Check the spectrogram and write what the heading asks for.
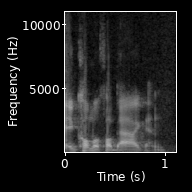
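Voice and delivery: proud Western Norwegian Bergen dialect, R back in the throat. Shown as a demonstration. Guest showing a proud Bergen local's Bergen dialect. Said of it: "if you are actually from Bergen".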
